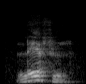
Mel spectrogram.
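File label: "kanál", Hungarian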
